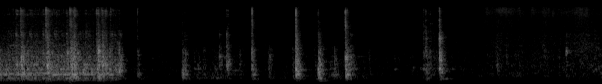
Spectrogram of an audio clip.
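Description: A domestic sewing machine stitches a buttonhole rectangle on a simple lined waistcoat, heard up close as short rattling bursts of stitching separated by brief pauses at the corners, with no talking.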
